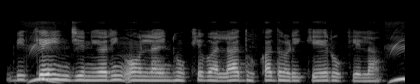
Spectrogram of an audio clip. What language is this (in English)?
Bhojpuri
